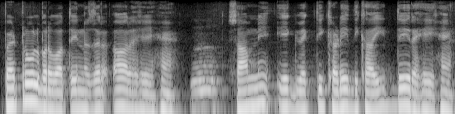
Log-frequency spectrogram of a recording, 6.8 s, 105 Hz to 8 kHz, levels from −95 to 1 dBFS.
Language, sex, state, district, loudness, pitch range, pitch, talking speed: Hindi, male, Rajasthan, Jaipur, -17 LUFS, 120-135 Hz, 125 Hz, 125 wpm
